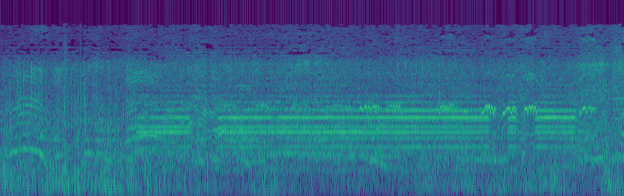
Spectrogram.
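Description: Many voices shouting over a steady outdoor din, with several long steady high tones, like horns, held from about a second in until near the end.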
